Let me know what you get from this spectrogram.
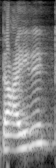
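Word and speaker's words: direct: অনেকে আমাকে বলে কি দিদি, এই ডিরেক্ট বা ডাইরেক্ট কি একই কথা? হ্যাঁ, ডিরেক্ট উচ্চারণ একটা আমেরিকান উচ্চারণ, আমেরিকান প্রনাউন্সিয়েশন, একটা হচ্ছে ব্রিটিশ বা ইংরেজদের প্রনাউন্সিয়েশন, কিন্তু ডিরেক্টও যা ডাইরেক্টও তাই, ডিরেক্টরও যা ডাইরেক্টরও তাই, মানে উচ্চারণটা আলাদা কিন্তু ওর ভেতরকার যে বাংলা মানে সেটা এক।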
